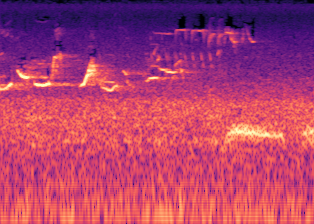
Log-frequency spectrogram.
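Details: Brief blackbird phrase: two quick liquid whistled notes rising and falling, followed by faint high twitters, with a single low soft coo at the end.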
